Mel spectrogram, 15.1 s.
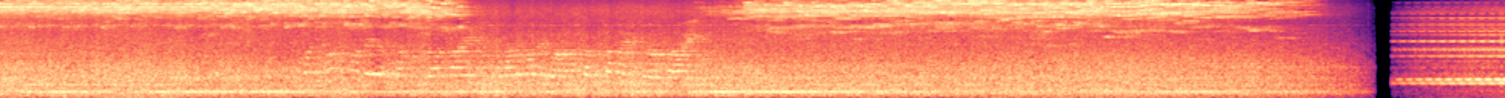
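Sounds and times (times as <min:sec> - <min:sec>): high wheel squeal: 0:00.0 - 0:04.8, 0:07.2 - 0:13.3
train rushing past: 0:00.0 - 0:13.8
ringing chime tone: 0:14.0 - 0:15.0.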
